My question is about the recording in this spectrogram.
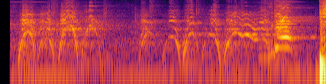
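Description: Fiddle played quietly with scratchy bow strokes and sliding notes whose pitch dips and climbs again.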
